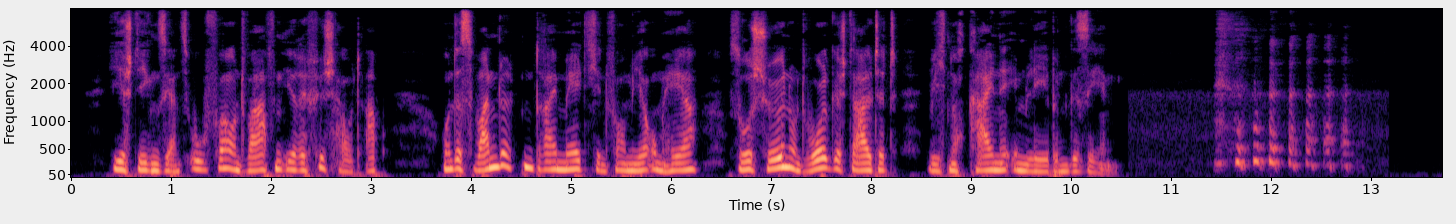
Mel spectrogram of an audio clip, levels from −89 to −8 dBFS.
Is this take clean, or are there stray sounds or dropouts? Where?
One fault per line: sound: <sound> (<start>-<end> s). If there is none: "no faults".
sound: laugh (11.4-13.0 s)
